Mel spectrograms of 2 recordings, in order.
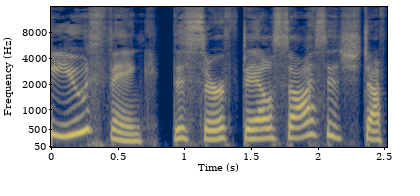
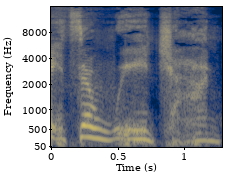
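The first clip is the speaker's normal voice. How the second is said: put-on quiet, slow New Zealand accent; a hammed-up New Zealand accent for the panel; 2 semitones lower, 6 dB quieter, slower than usual. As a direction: repeat it slowly and softly in a New Zealand accent. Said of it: "That's an amazing accent".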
